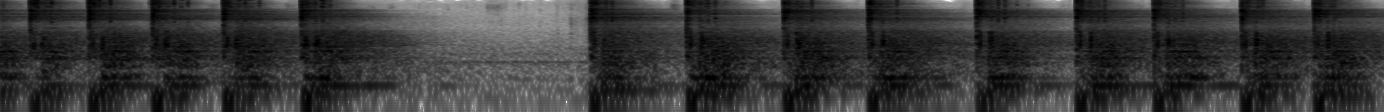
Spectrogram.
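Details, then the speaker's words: Repeated sharp mallet taps, about two a second, with a brief pause, as a self-punching knotless suture anchor is driven into the adductor tubercle for MPFL repair, with placement located by ultrasound. "i'm now going to go ahead and get my self-punching knotless anchor and i'm going to basically just punch this in"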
